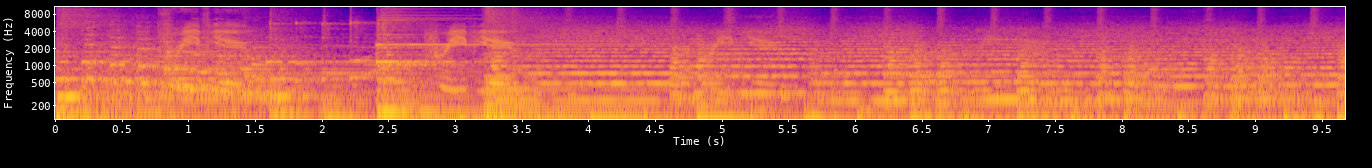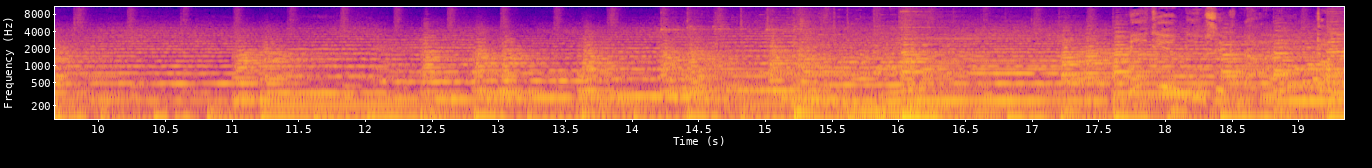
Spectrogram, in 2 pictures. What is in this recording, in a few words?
nostalgia tv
